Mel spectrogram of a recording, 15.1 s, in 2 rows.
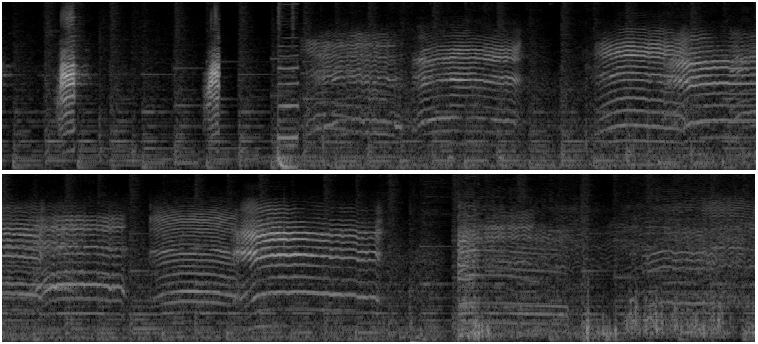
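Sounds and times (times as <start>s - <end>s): background music: 0.0s - 15.0s
sheep bleating: 3.0s - 5.2s, 5.9s - 11.4s, 12.1s - 15.0s.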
